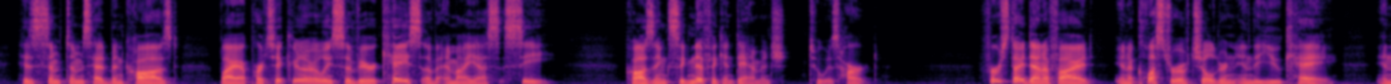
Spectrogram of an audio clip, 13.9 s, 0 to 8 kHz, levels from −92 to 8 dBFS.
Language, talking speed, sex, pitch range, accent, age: English, 125 wpm, male, 105-135 Hz, American, 40-59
